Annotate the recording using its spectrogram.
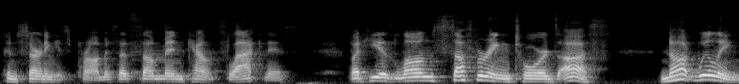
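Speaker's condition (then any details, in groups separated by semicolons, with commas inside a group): No condition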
